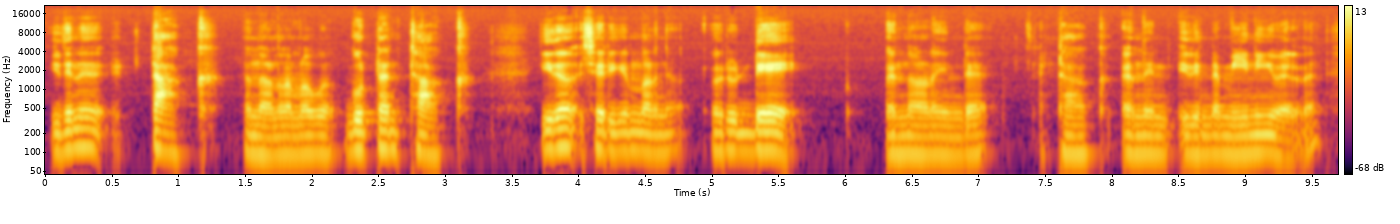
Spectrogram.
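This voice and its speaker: A man with a very low voice gives a beginner's language lesson. He moves slowly through each pronunciation rule. He says every example word several times over. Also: a little mellow. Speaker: German language teacher.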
